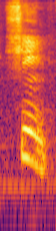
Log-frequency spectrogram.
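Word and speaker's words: شين: of the mouth and the sound is sheen it's light and it is buzzing or kind of whistling sound And it's not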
